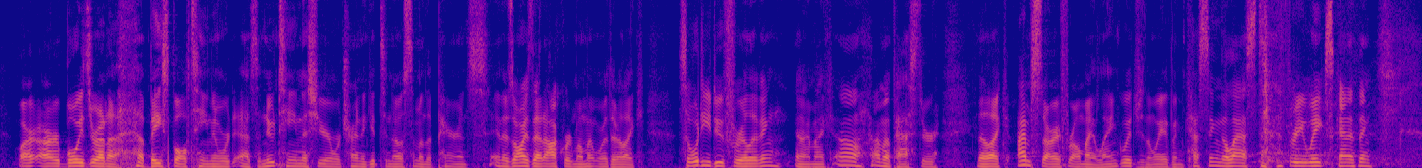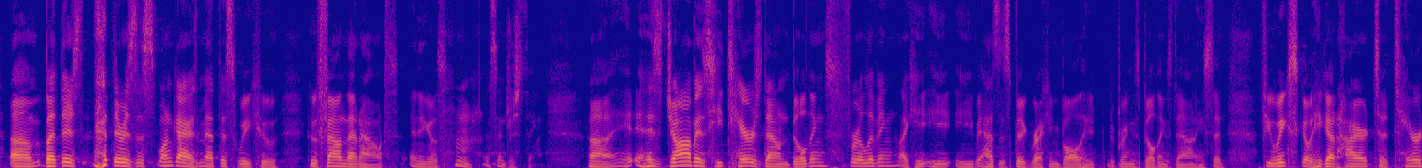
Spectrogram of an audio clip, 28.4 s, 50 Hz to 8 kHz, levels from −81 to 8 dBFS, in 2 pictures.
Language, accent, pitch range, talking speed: English, American, 120-150 Hz, 275 wpm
